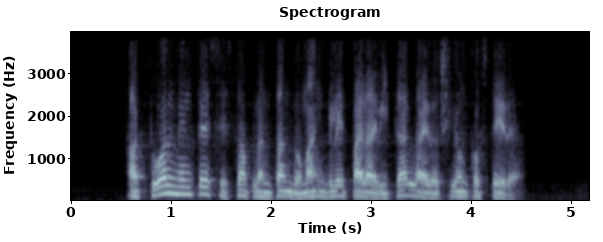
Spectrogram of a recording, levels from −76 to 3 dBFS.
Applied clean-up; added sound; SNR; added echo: neural separator model SepFormer DNS4.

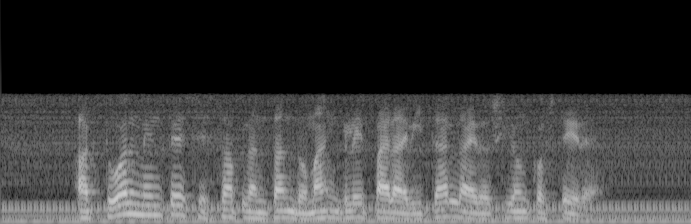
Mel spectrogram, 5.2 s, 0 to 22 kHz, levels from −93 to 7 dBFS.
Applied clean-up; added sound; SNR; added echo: none; Tools; 9 dB; none.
